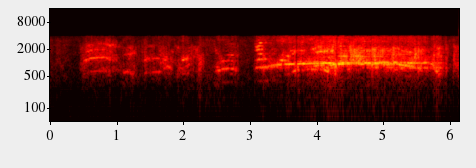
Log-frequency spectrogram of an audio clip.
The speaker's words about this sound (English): Crowd going crazy saying the Dallas won, and they did.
